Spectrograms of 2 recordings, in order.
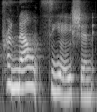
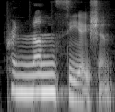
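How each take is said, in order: First: The second syllable has an 'ow' vowel. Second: The second syllable has an 'uh' vowel. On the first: The speaker calls it wrong. "it's not pronunciation" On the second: The speaker calls it right. "has that uh vowel sound in there"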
